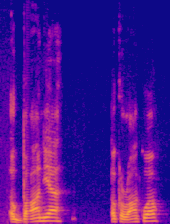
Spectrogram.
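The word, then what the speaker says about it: Ogbonnia Okoronkwo: Ogbonya Okoronkwo. – You said it right. You did it.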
